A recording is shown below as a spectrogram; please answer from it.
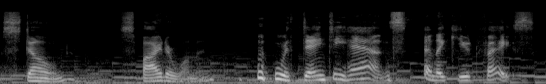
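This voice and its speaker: A woman's voice: on the low side, expressive, slow, over music. A woman co-hosting a radio show, chatting casually and conversationally as she reviews drama.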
